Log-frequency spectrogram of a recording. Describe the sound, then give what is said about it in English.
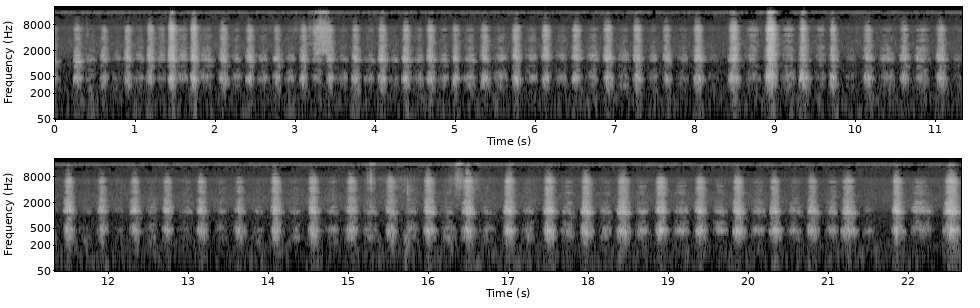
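Quick, rhythmic panting breaths from a breathing exercise: many sharp in-and-out puffs in a fast, steady pulse, loud and unbroken for the whole stretch with no talk. “then we'll begin with those quick breaths from now.”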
